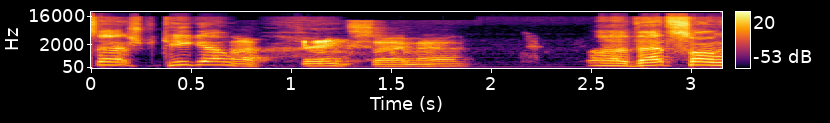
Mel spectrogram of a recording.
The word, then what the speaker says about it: Stratego: of that song stretch stratego here's how you pronounce that stratego thanks man uh that song and we're also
